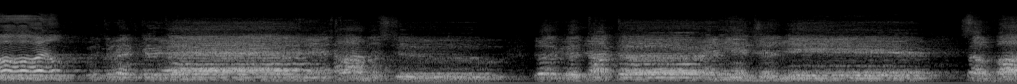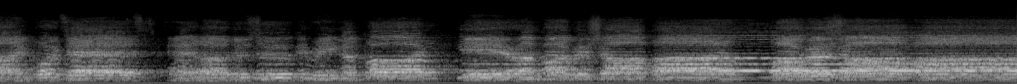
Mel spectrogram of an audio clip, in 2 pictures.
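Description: Men's barbershop chorus singing a cappella in close harmony, in phrases with short breaks, growing louder into a long held chord near the end.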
